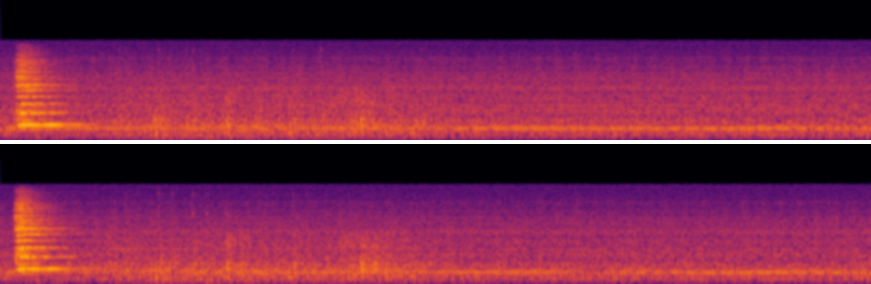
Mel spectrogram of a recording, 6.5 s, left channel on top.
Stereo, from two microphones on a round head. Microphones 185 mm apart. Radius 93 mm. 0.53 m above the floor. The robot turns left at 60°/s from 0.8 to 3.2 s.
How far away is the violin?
About 1.1 m.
